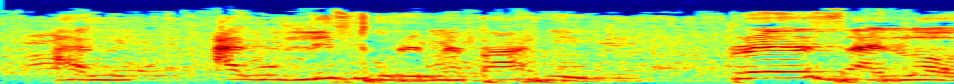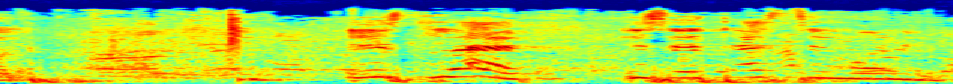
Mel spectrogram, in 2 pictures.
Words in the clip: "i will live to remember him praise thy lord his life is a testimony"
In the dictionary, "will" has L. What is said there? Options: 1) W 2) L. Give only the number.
1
